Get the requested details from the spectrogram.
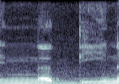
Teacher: ان نون مشدد ہے، یہاں پہ ہم اس پہ کریں گے غنہ کریں گے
